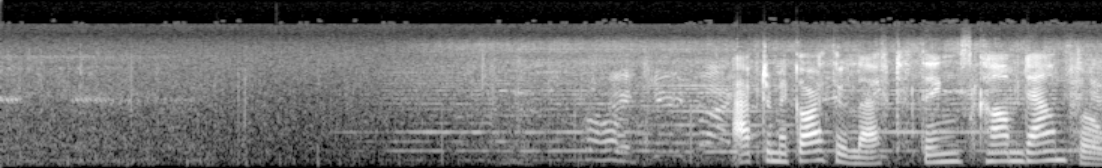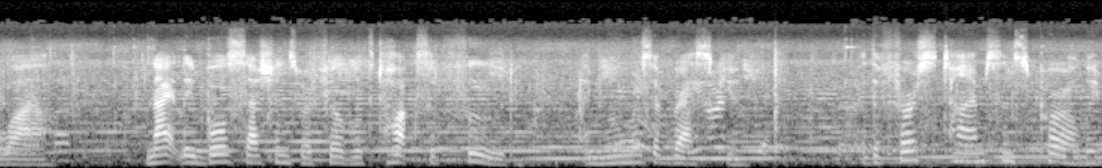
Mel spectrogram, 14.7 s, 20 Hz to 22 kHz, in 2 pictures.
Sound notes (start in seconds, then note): 2.8 soft dramatic music; 5.0 Maggie Voiceover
